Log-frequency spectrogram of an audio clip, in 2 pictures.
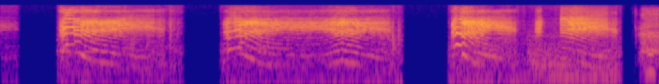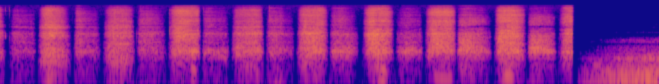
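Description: Sika deer giving three long, high-pitched calls that bend up and down in pitch. About halfway through, a spotted hyena takes over with a steady run of short calls, about two a second.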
